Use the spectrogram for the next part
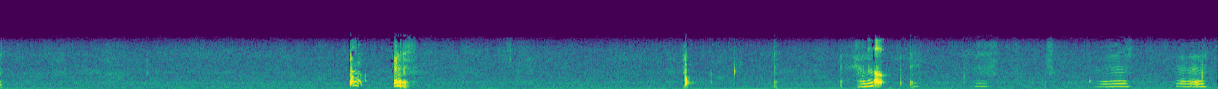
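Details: Infant girl with hiccups while smiling and softly vocalizing: a few short, abrupt gulping sounds in a quiet room; hiccups.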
